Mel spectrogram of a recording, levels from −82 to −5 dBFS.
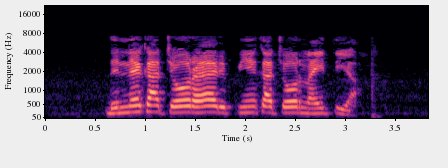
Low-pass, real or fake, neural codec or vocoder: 7.2 kHz; real; none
